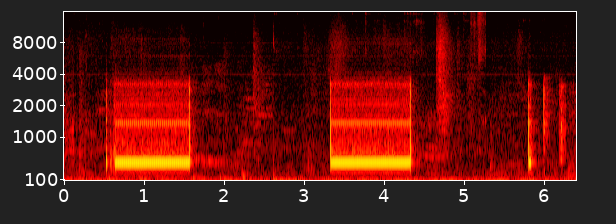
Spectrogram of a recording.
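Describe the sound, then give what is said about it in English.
Ringback tone on a telephone line while a call is being transferred: two steady electronic tone bursts of about a second each, separated by a pause, followed by a few faint clicks. “Transferring call. Please hold.”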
